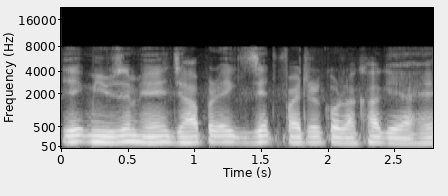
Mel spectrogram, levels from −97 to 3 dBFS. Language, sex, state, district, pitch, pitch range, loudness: Hindi, male, Arunachal Pradesh, Papum Pare, 125 Hz, 120-130 Hz, -12 LUFS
